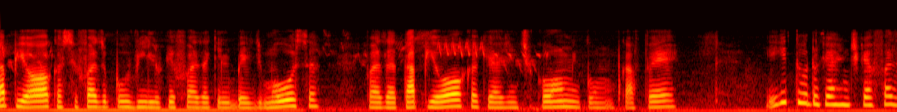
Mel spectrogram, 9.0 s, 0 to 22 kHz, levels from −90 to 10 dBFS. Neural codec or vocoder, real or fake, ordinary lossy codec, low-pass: none; real; none; 7.2 kHz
